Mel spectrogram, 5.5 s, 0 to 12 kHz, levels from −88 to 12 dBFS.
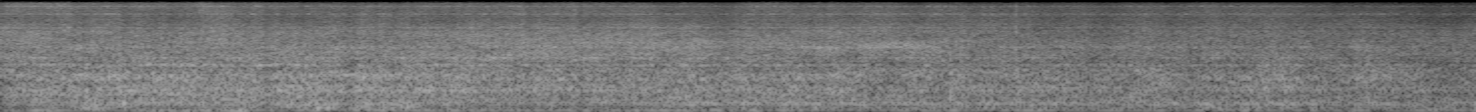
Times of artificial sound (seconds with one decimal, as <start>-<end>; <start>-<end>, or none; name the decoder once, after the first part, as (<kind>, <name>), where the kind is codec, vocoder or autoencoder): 0.0-5.5 (codec, SNAC)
